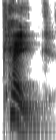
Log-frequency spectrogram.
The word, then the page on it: cake: British English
